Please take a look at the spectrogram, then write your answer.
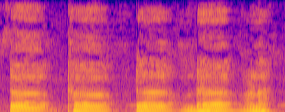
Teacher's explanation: मूर्धन्य वर्ण कहलाते हैं क्योंकि इनका उच्चारण स्थान मूर्धा होता है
